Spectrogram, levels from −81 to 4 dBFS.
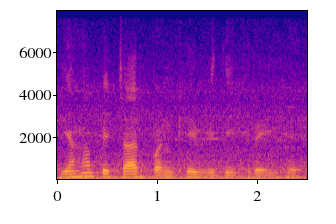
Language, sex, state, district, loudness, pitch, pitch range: Hindi, male, Arunachal Pradesh, Lower Dibang Valley, -19 LUFS, 120 Hz, 115-140 Hz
